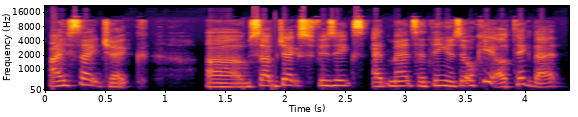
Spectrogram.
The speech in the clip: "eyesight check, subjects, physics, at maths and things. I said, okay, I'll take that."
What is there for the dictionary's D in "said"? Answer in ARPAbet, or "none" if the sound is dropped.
none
